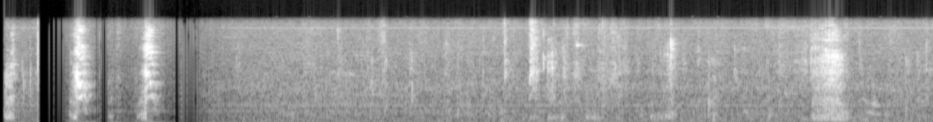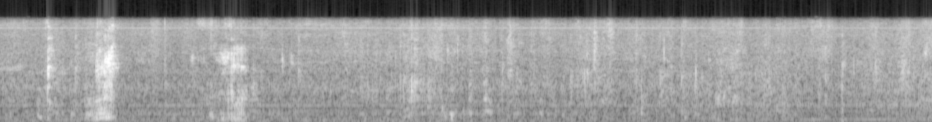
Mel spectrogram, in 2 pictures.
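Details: Two Pit Bull and Shar Pei mix puppies, Mary Jane and Penelope, play fighting indoors; three sharp yapping barks open, followed by scattered soft growls, scuffles and short yips over a steady background hiss.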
